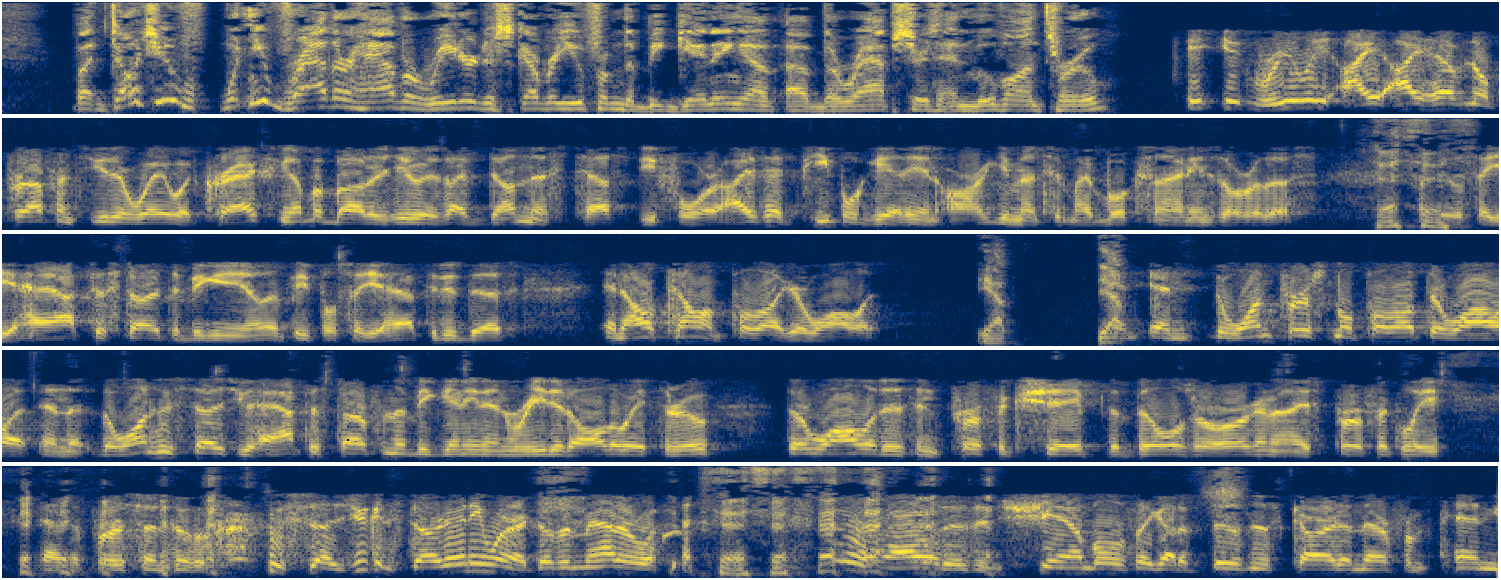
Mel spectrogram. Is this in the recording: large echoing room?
no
